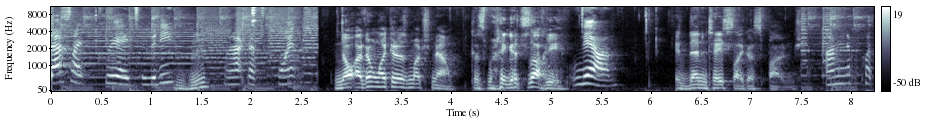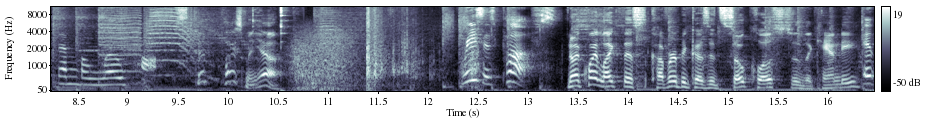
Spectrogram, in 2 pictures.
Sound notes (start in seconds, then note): 10.6 animated explosion booming; 10.9 cereal box thudding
